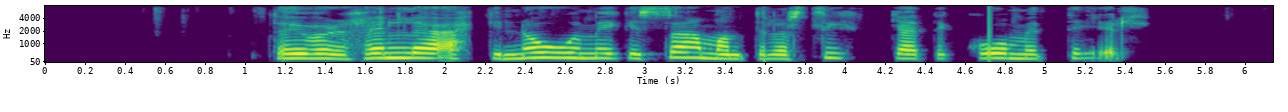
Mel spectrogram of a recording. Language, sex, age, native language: Icelandic, female, 20-29, Icelandic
